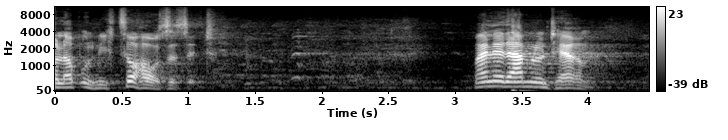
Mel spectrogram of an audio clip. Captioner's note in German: Heiterkeit bei der LINKEN und bei Abgeordneten der SPD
